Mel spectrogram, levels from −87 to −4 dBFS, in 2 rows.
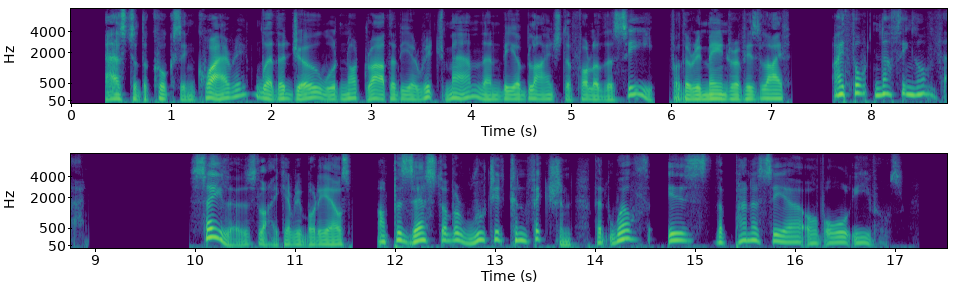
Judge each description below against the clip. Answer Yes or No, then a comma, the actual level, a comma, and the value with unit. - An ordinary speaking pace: Yes, average, 170 wpm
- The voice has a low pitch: Yes, low, 110 Hz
